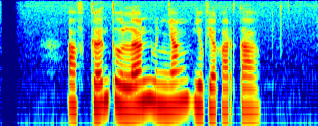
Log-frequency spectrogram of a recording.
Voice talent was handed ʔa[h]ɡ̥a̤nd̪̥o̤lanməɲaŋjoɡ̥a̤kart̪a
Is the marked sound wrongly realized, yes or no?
yes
